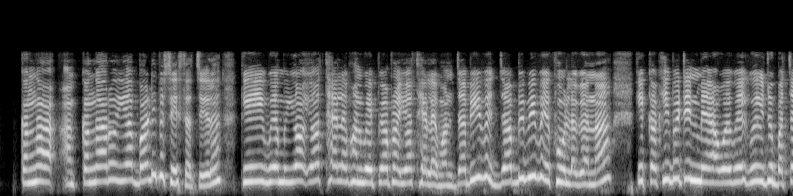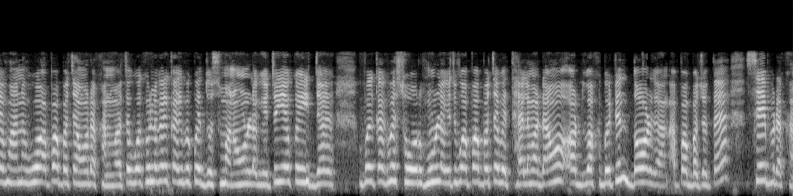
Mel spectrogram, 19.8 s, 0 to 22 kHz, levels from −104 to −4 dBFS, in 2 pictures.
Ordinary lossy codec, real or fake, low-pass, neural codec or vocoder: none; real; 7.2 kHz; none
